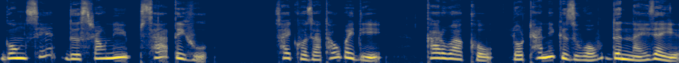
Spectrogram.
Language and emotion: Bodo, neutral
